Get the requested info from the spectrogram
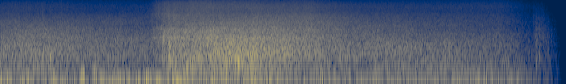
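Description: Rushing noise like ocean surf: one swell comes in about two and a half seconds in, then slowly fades away.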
